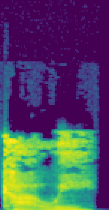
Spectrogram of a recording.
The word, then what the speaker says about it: Kawaii: My name's Kawaii. It's Hawaiian, pronounced kai.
